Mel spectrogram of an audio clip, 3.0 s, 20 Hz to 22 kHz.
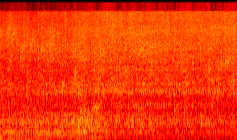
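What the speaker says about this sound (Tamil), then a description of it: "100 கிராம் சின்ன வெங்காயம், இது நல்லா வதக்கிக்கோங்க" Small onions sautéing in a pan for sambar, a loud steady sizzle and hiss of frying close up, continuous with no voices.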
